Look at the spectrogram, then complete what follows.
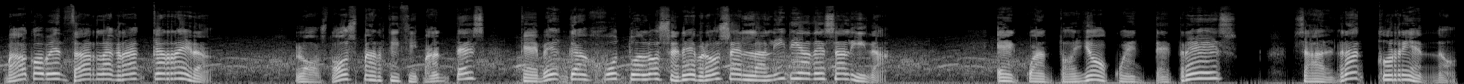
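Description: An excitable animal race announcer played by a man in a children's fable, ceremonious and exclaiming. The voice is high and bright, swinging wildly in pitch as it slowly proclaims each phrase. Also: a little hiss or hum, full character voice. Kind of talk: children's audio story acting.

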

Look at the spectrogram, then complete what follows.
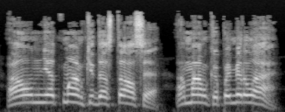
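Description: A man's voice: extremely high pitch, normal speed, no room sound, studio quality, voice pushed up. A man voicing a skinny young peasant boy who whines tearfully about his loss. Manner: whiny, tearful.

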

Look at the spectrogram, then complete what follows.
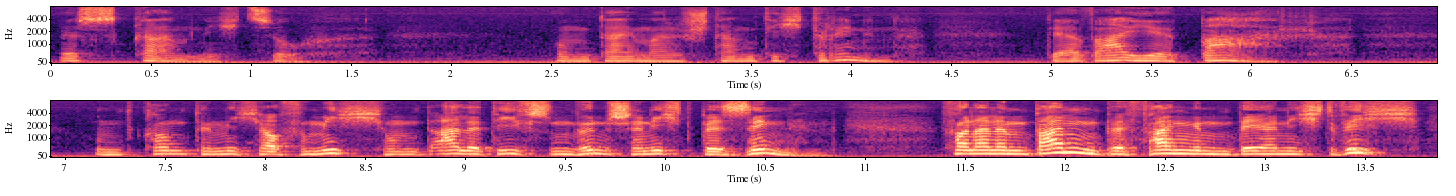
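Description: An actor playing an anguished, brooding man facing Death, declaiming verse in a theatrical, plaintive way in a classic German radio drama. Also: a little high.

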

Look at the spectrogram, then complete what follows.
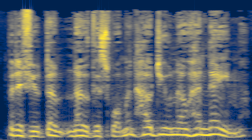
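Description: A man's voice: fairly high pitch, animated, fairly quick, mellow, breathy edge, pitched above the performer's own voice. A man voicing a commanding young swordsman of twenty, stern and imperious, in an audiobook. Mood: probing. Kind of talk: dramatised audiobook character voice.

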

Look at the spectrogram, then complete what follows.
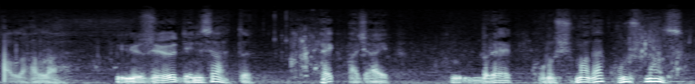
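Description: A man's voice: very deep voice, very animated, unhurried, vocal fry, dark tone, slight background noise, exaggerated voice. An actor playing a stately, devout Ottoman sultan in a radio play, speaking in archaic, courtly exclamations. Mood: puzzled, amazed. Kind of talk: Turkish radio theatre acting.

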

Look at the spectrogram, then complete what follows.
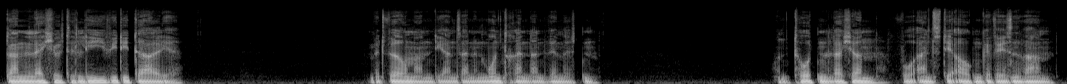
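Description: An actor playing a grim police detective who narrates his own story in measured radio drama style. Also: very deep voice, fairly even intonation, warm tone, no room sound. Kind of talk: scripted first-person narration in radio drama.

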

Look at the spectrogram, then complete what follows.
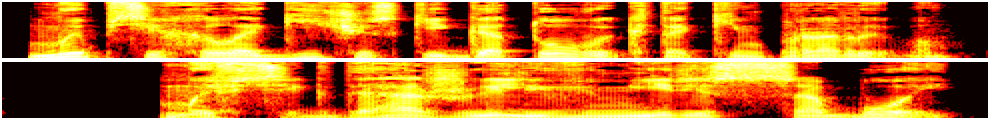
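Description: A man narrating a literary first-person story in a measured, deliberate way, with dramatic pauses. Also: lowish voice, lively intonation, breathy edge, no echo, clean studio sound. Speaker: audiobook narrator.

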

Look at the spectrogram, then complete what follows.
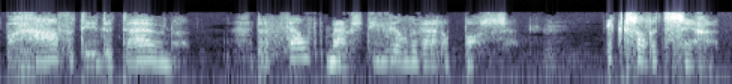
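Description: A woman voicing a secretive little mouse in a radio drama, with a breathy, whispery voice. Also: high-pitched, normal speed, pushed and bright. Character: secretive little female mouse, matter-of-fact.

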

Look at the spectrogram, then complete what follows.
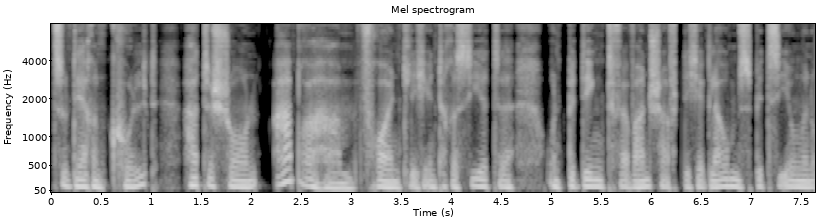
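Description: Slow, husky grave traveller. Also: male voice, lowish voice, no room sound, clean studio sound, exaggerated voice. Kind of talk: literary radio drama narration.

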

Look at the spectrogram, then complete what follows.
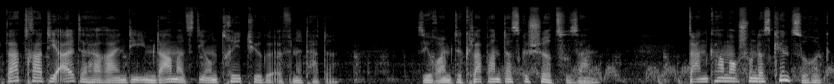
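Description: A man's voice: lowish voice, animated, moderate pace, a little hiss or hum. A man reading scripted literary narration as the narrator of a radio drama.

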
